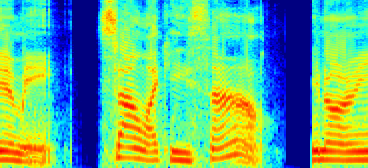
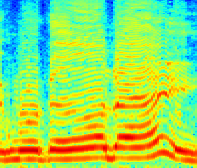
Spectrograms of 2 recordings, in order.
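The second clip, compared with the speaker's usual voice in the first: goofy, silly put-on fool voice; 3 dB louder than usual. Recalling how he voiced a character, quoting him in a goofy fool voice. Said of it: "I had him talking like some goofy fool".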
